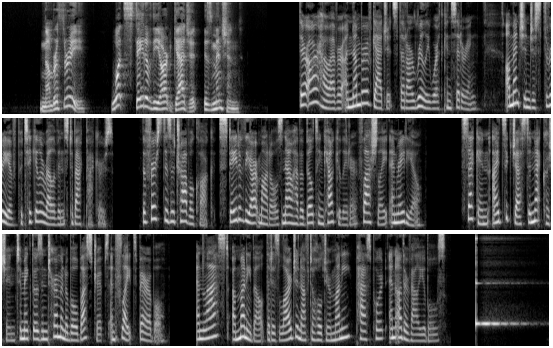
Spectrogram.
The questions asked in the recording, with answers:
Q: What state-of-the-art gadget is mentioned?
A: The answer is a travel clock.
